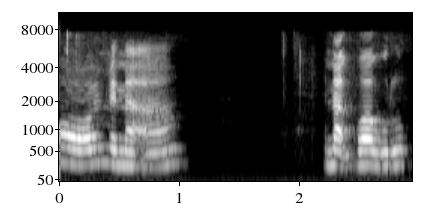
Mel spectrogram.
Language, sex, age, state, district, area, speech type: Santali, female, 45-60, Jharkhand, Bokaro, rural, spontaneous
